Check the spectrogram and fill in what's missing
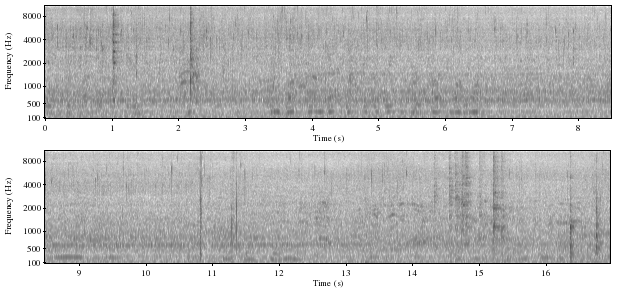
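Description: Salami slices frying in a pan, a continuous moderate sizzle with a few sharp clicks and stirring sounds scattered through, a faint voice now and then in the background.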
